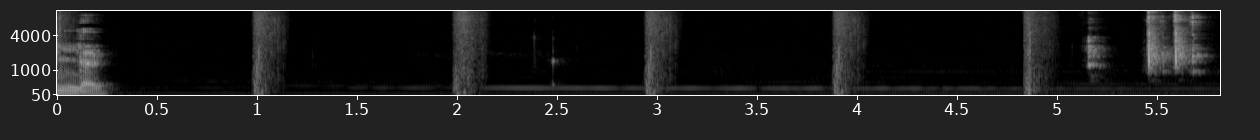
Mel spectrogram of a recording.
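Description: Footsteps thud slowly on stone.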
